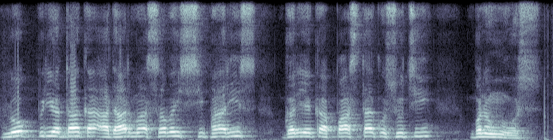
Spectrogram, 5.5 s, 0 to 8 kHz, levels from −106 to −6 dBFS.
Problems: background sounds at intervals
